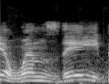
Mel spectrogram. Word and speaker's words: Wednesday: что в э, английском языке Wednesday, причем это произношение не, от, не отражает написание.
